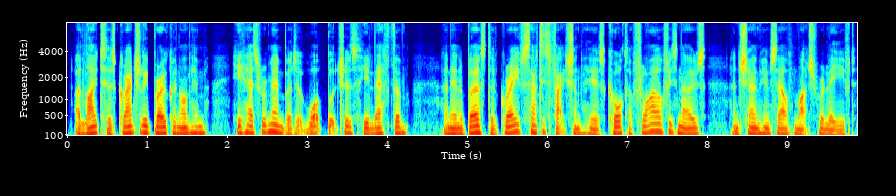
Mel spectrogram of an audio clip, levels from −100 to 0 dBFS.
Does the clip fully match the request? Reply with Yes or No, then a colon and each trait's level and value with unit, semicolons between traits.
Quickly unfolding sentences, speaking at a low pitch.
Yes: fast, 215 wpm; low, 115 Hz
